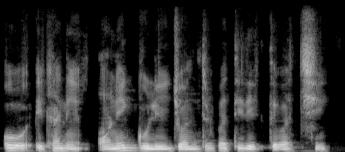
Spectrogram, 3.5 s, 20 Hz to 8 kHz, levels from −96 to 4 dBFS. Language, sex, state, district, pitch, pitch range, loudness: Bengali, male, West Bengal, North 24 Parganas, 110 Hz, 105-120 Hz, -18 LUFS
